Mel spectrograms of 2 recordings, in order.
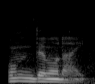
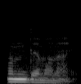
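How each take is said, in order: Both takes have the same delivery.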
